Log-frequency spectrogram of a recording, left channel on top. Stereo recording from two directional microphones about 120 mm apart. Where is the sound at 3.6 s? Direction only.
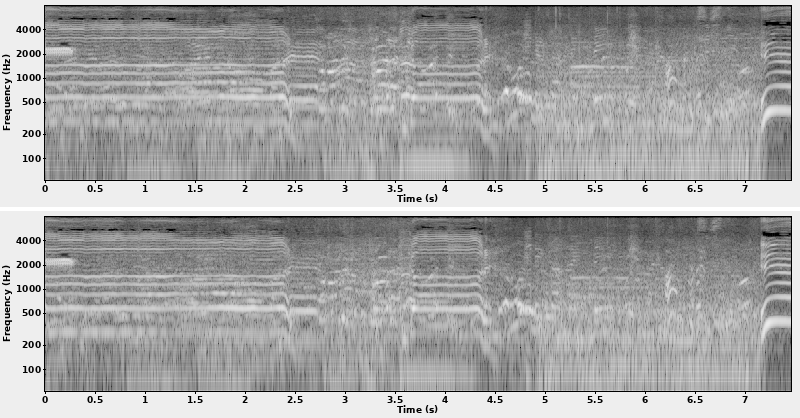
15° right (ahead or behind).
